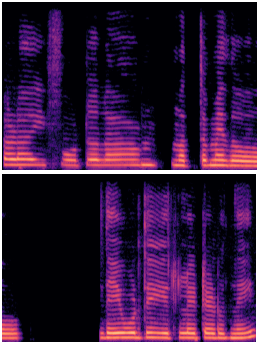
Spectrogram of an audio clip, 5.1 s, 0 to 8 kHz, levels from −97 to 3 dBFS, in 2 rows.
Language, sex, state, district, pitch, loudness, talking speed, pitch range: Telugu, female, Telangana, Nalgonda, 230 Hz, -20 LUFS, 105 wpm, 215-250 Hz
